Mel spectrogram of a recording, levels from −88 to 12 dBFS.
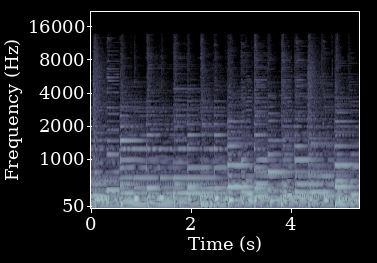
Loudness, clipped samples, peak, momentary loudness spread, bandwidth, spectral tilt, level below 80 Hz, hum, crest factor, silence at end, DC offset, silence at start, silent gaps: -22 LUFS; under 0.1%; -8 dBFS; 2 LU; 13.5 kHz; -8 dB/octave; -32 dBFS; none; 14 dB; 0 s; under 0.1%; 0 s; none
